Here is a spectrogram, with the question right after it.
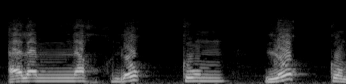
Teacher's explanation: كما ذكرنا ويدغمها في الكاف إدغاما ناقصا، هكذا ألم نخلقكم لقكم، فيكون إغلاق المخرج على قاف ساكنة من غير قلقلة ويكون الفتح على كاف متحركة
